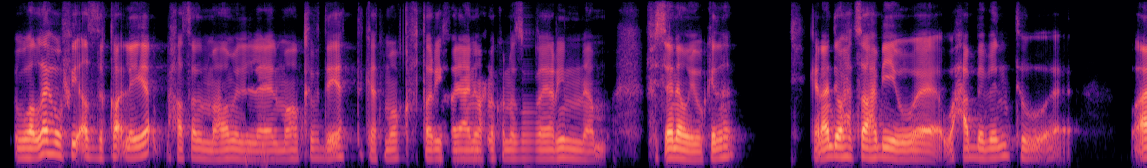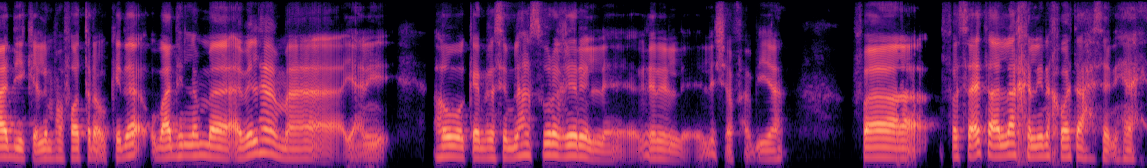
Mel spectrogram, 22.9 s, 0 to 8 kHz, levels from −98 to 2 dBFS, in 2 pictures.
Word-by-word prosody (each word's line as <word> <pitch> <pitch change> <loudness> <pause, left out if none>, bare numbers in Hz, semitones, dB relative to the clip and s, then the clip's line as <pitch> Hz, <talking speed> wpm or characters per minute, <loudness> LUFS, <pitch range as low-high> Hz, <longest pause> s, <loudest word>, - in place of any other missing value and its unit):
والله 125 +7 +5
هو 160 -3 +1
في - - -2
أصدقاء 125 -2 0
ليّا، 125 +1 0
حصَل 120 - -5
معاهم 110 +2 -3
ال 110 -1 -6
المواقف 110 +3 -5
ديّة، 120 - -2 0.2
كانت - - -8
مواقف 115 +1 -8
طريفة 115 -1 -4
يعني 115 0 -1
وإحنا 115 +1 -5
كنا 115 0 -8
صغيّرين، 115 +1 -5
آمم، 105 - -8 0.4
في - - -9
ثانوي 120 -4 +5
وكده، 115 +6 -3 0.7
كان - - -1
عندي 140 +2 +6
واحد 135 -1 +3
صاحبي 125 -2 +3
و 110 0 -1 0.3
وحَب 125 +1 -3
بنت 125 +5 -4
و 405 +4 -5 0.8
وقَعَد 130 0 +5
يكلّمها 120 0 -3
فترة 120 +1 0
وكده، 145 +6 0
وبعدين 135 +3 +2
لمّا 145 -4 +4
قابلها 175 +6 +2
ما 125 -4 -2 0.5
يعني، - - -7 0.4
هو 135 0 +3
كان 125 0 0
راسم 125 +1 -3
لها 155 +2 -1
صورة 160 0 +2
غير 145 +1 +4
ال 110 -5 -2 0.4
غير 120 0 -2
ال 385 - -7 0.2
اللي - - -11
شافها - - -9
بيها، - - -7 0.7
ف - - -3 0.8
فساعتها 135 0 +2
قال 140 +2 +5
لها: 160 - +6
"خلّينا 140 -2 +1
أخوات 135 -2 0
أحسن - - -3
يعني." - - -5
125 Hz, 150 wpm, -24 LUFS, 115-140 Hz, 0.8 s, عندي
